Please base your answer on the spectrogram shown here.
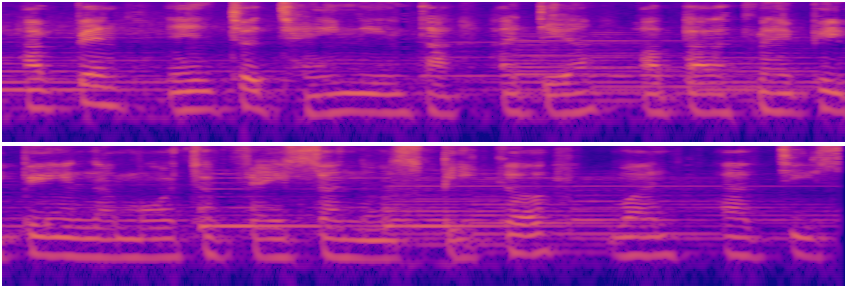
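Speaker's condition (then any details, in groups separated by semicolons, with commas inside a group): Cerebral palsy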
